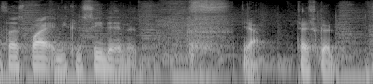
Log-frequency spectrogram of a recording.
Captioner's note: inhales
